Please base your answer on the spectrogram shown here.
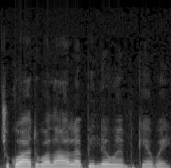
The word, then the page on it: alapilawemgewei: Mi'gmaq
